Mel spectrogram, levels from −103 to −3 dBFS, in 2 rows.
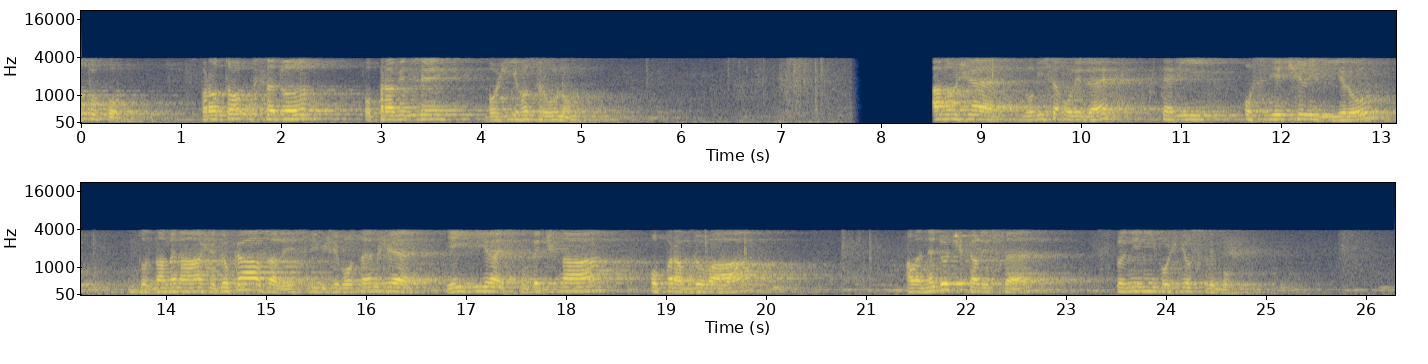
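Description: At about 2.07 to 2.22 s there's a loud pop, actually two in quick succession, peaking a few decibels above the surrounding sound, which carries on underneath. That's a sudden voltage step or pulse getting into the signal, likely from a plug, switch or static discharge.

Then from 7.7 to 8.54 s you get a long network dropout. Roughly 0.8 s of audio never arrived. The receiver stretches the last bit into a brief fading buzz, then sits in silence for about 750 ms before the audio resumes, with that chunk simply gone. It's likely packet loss on the link, over a call path whose nothing-above-4 kHz band limit fits G.711 A-law at 64 kbps.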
